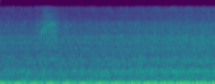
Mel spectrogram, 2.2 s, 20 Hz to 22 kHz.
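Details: Infiniti G35 coupe with LMT 4-inch intake, warm idle while glass cleaner is sprayed around throttle body to check for intake leaks: steady even low rumble, no hunting or speed change; no leak found.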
